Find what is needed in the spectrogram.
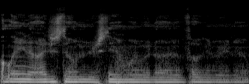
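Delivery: soft, lifeless, level, flat monotone. Speaker shows friends how Elena's ex-boyfriend on the show always talks, imitating Elena's ex-boyfriend. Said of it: "this is his tone of voice always".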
